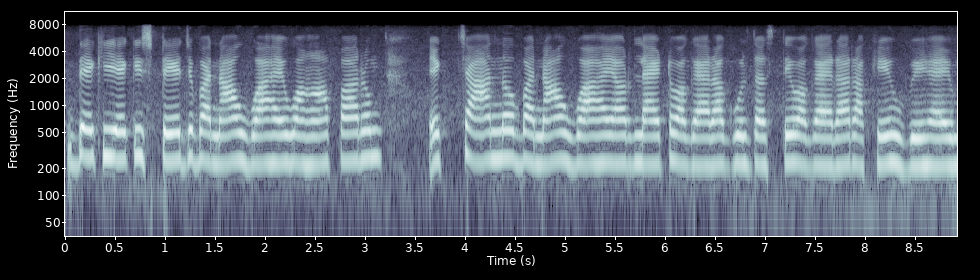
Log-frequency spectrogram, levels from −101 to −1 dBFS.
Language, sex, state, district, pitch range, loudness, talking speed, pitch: Hindi, female, Maharashtra, Washim, 225-245 Hz, -14 LUFS, 140 wpm, 230 Hz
